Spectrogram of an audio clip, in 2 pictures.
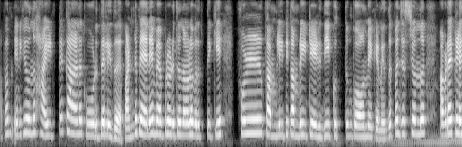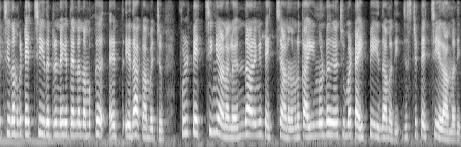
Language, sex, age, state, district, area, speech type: Malayalam, female, 18-30, Kerala, Kozhikode, urban, spontaneous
